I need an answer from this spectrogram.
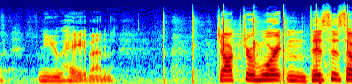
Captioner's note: applause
